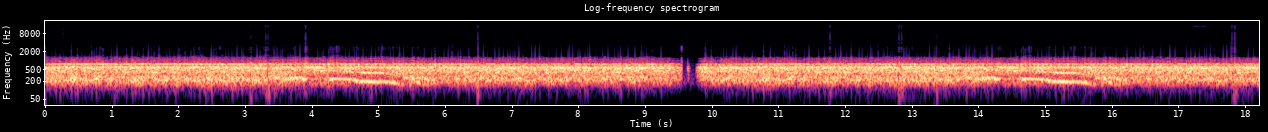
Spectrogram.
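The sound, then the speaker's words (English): A mysterious underwater ocean recording: a steady, dense low rumble with faint, downward-sliding moans surfacing twice, broken by a brief dropout midway. No voices. “Did you hear that? It reminds me of a whale sound.”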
